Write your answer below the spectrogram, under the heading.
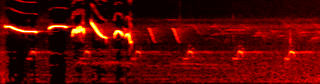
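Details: Female Oriental magpie-robin singing early in the morning to rouse males: long pure whistles then quick falling, twisting notes for about one and a half seconds, followed by faint, widely spaced chirps.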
